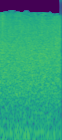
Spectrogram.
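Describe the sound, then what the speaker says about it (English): Steady rain falls outdoors, a dense, continuous hiss of drops close by that fills the whole moment with no voices. "It's raining now"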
